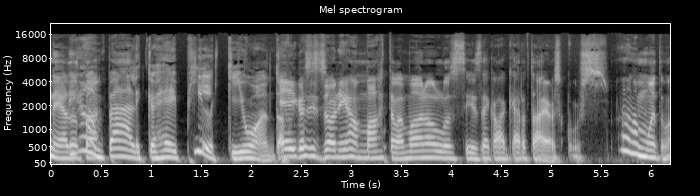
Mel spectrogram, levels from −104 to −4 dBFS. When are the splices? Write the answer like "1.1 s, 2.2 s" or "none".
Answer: none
